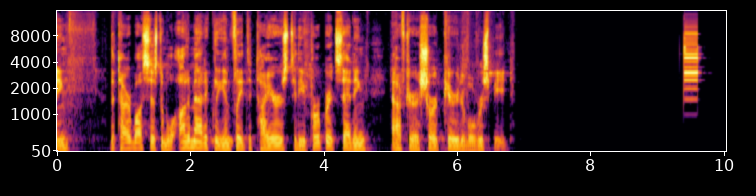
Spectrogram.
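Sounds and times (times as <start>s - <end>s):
short electronic beep: 9.4s - 9.8s.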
